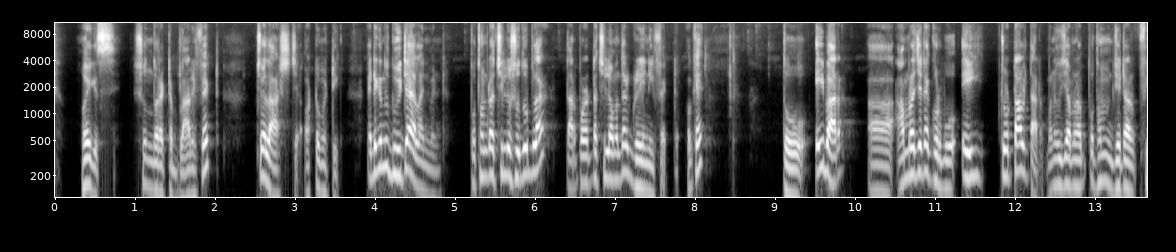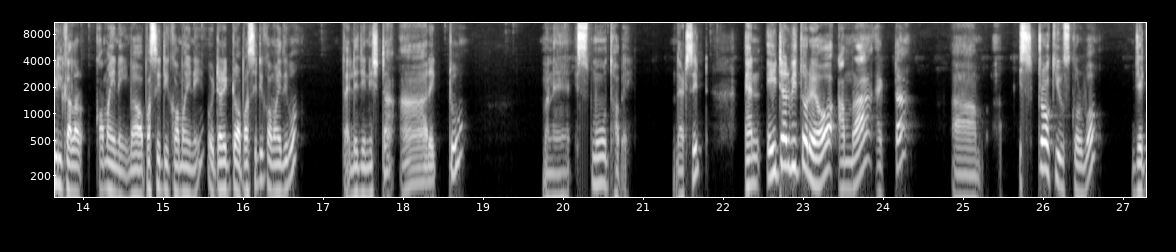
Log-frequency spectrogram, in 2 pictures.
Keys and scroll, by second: 7.5 ctrl+z.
